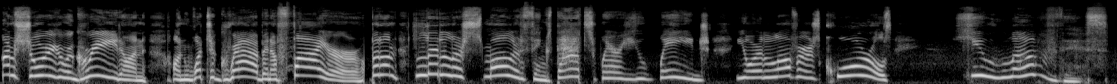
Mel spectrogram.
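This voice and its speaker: A woman's voice: extremely high pitch, sing-song, takes it slowly, fairly bright tone, no echo, clean studio sound, exaggerated voice. A woman playing a chatty radio call-in host in an audio comedy drama, a coaxing, exasperated peacemaker with an emphatic way of talking. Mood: delighted, knowing.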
